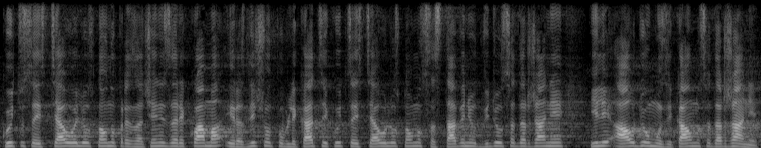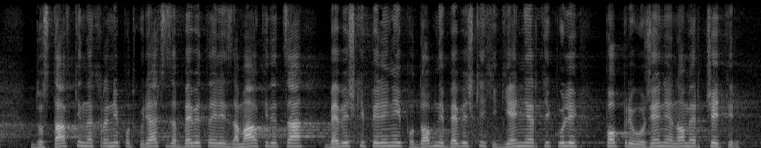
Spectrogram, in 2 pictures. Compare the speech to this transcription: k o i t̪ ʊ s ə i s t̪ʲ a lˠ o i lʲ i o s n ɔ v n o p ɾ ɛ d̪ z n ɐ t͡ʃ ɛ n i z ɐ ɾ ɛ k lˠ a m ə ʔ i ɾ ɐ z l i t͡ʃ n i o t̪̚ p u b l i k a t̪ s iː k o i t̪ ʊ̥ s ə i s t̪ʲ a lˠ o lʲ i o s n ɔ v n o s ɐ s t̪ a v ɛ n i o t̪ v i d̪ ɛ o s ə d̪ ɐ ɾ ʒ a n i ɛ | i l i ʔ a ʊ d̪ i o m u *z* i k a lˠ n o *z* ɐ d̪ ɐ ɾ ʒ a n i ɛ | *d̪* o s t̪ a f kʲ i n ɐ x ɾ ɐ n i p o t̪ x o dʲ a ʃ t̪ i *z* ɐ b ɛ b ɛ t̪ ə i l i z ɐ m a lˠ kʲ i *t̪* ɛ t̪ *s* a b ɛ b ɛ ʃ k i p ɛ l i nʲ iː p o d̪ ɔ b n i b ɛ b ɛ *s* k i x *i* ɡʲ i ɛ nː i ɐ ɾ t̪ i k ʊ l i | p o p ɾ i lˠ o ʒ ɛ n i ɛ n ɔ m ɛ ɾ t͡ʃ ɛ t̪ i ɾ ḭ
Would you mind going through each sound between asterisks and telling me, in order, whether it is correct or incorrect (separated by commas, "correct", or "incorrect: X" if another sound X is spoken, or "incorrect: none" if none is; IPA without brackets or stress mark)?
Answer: correct, incorrect: s, correct, correct, incorrect: d̪, correct, incorrect: ʃ, correct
